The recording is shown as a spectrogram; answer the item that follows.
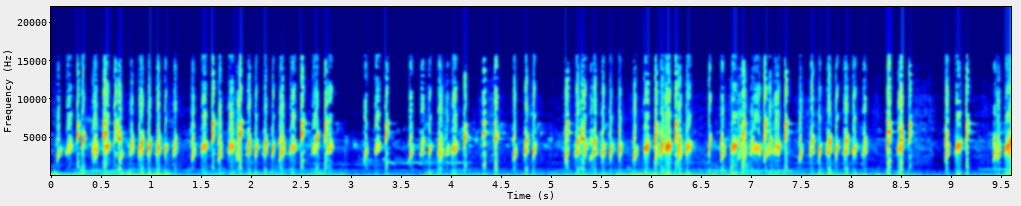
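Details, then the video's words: European goldfinch female twittering, the batbata used to stir a quiet male to song; long runs of rapid high chirps grouped in bursts roughly a second long, separated by brief silences. "أقوى بتبته حسون تهيج وتهبل الحسون الساكت"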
